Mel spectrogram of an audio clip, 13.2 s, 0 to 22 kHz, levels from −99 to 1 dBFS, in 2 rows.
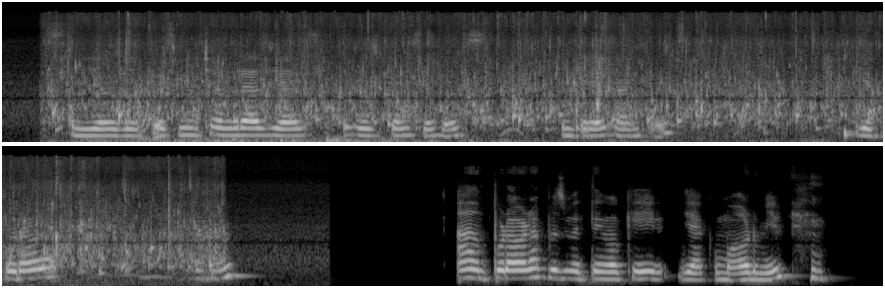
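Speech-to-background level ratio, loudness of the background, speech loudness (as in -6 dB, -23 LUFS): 7.5 dB, -43.0 LUFS, -35.5 LUFS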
